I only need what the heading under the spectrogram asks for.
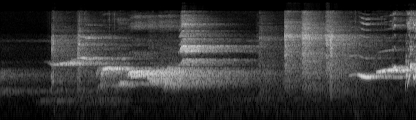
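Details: Provocation song of a white-rumped shama: warbled whistled phrases shifting pitch, a sustained rich note, then bursts of high buzzy notes and rising whistles.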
